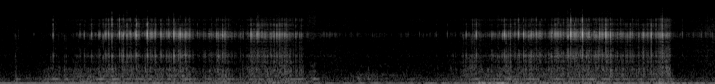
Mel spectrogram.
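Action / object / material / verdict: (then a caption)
scrape / metal cylindrical microphone housing / metal / none. Long green glitter acrylic nails tap and scratch the top of the hollow black metal cylindrical housing of a 3Dio binaural microphone mounted on a stand. Two bursts of bright, rapid scraping and tapping carry a high metallic ringing tone, separated by a quieter pause.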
